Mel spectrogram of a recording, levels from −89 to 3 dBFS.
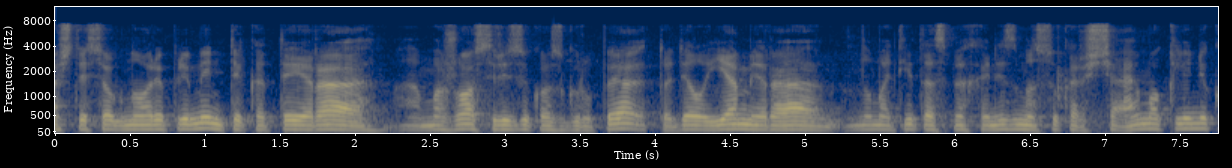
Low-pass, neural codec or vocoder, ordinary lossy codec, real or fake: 7.2 kHz; none; AAC, 48 kbps; real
